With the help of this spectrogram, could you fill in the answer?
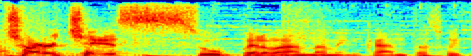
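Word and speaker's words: CHVRCHES: Acuérdense que Churches se escriben con, B, con B de vaca, en vez de la U, en vez de Churches, bueno, pues es C-H-B-R-C-H-E-S. Churches, la canción se llama Good Girls, la canción es nueva, nuevísima, de este 2021, de su álbum Screen Violence.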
